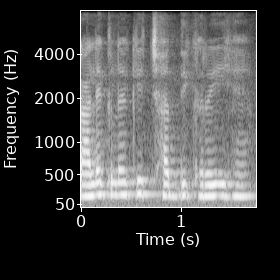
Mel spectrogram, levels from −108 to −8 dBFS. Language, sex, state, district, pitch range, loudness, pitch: Hindi, female, Bihar, Jamui, 175-190 Hz, -16 LUFS, 180 Hz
